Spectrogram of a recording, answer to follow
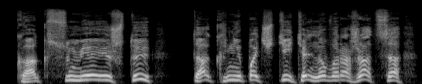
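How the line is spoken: Angry exclamation. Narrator (Russian): воскликнул с гневом Дон Кихот

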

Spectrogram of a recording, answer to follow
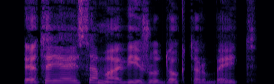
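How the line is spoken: Sighing. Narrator (Russian): вздохнула Ким

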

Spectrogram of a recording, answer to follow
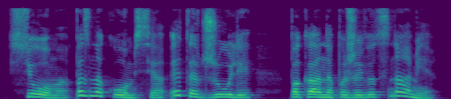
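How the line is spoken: Calm voice. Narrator (Russian): Спокойным голосом начала я

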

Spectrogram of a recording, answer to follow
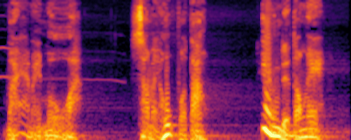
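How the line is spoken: Scared, angry shout. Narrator (Vietnamese): Đang sợ với bị húc mạnh, 8-6 ngón quát lên

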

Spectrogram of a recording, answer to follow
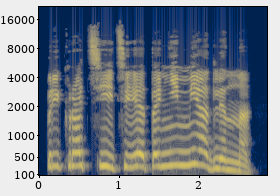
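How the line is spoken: Shouting. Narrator (Russian): закричала Даша

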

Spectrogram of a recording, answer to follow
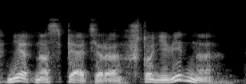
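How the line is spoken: Grumbled somewhat angrily. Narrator (Russian): Несколько зло пробурчала Оксана

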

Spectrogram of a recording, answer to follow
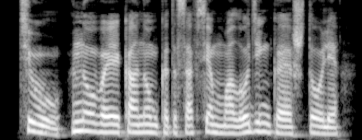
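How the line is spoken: Distrustful deep bass. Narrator (Russian): пробасил недоверчиво один

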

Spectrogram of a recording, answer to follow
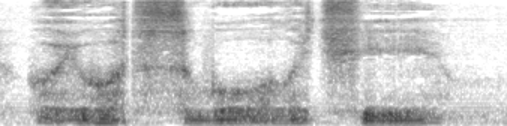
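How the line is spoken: Hatefully tender aloud. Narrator (Russian): ненавидяще нежно сказала вслух

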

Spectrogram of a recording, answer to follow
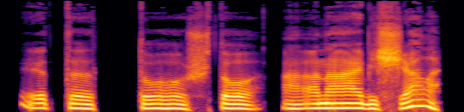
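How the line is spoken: Unsteady voice question. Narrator (Russian): спросил он неровным голосом

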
